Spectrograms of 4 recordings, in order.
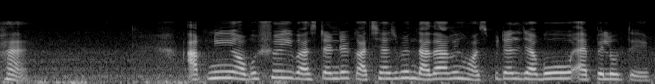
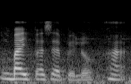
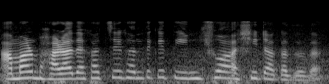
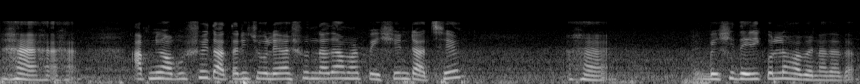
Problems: none marked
